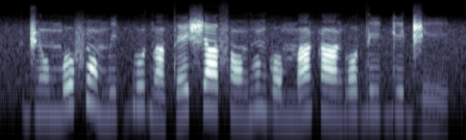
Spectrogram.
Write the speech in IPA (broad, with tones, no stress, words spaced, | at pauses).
d͡ʒũ˨ mo˨˦fɔ̃˦˨mi˨ɡ͡bu˧ dã˨te˨˦ ʃa˧sɔ̃˨ɡũ˧ɡo˨ mã˨˦kã˧ɡo˧ di˧ɡi˧d͡ʒi˨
